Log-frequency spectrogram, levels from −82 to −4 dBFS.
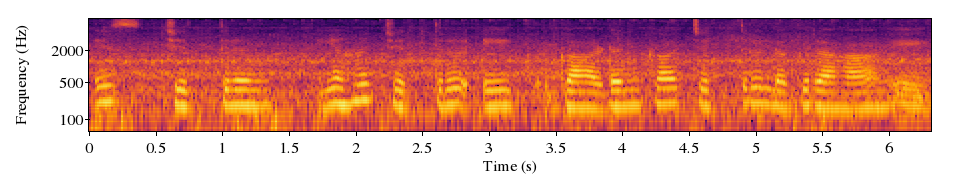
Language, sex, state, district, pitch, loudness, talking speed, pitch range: Hindi, female, Madhya Pradesh, Dhar, 180 Hz, -17 LUFS, 105 wpm, 165-195 Hz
